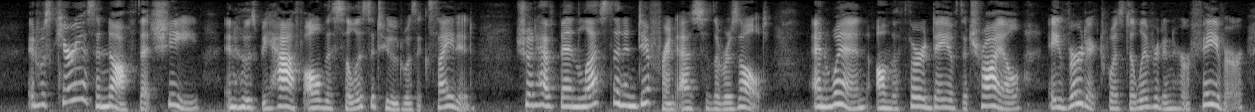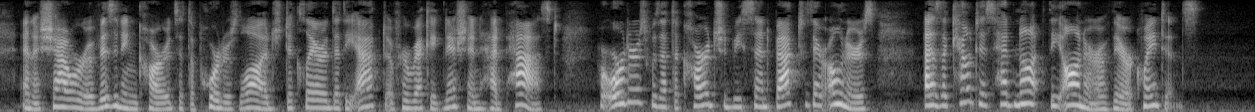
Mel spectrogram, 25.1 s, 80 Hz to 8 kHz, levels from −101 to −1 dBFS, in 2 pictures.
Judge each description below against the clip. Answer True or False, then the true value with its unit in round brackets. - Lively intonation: True (6.4 semitones)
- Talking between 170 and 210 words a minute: True (195 wpm)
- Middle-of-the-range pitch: False (215 Hz)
